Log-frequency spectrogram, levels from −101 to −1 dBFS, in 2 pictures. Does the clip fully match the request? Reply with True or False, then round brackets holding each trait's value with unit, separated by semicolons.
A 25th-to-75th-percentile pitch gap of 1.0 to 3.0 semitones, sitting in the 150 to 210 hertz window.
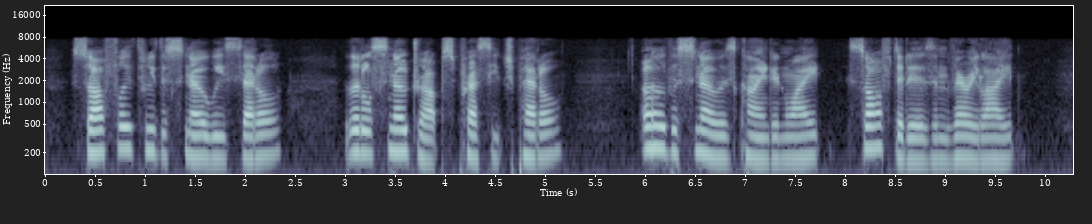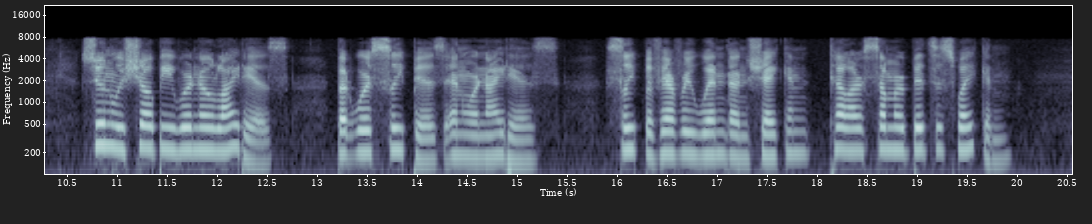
False (4.5 semitones; 185 Hz)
